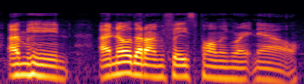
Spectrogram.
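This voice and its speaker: A man's voice: medium pitch, slow pace, clear, resonant tone, dull audio. A man streaming a video game with casual, sarcastic, teasing asides at the story. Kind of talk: casual live commentary over gameplay.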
